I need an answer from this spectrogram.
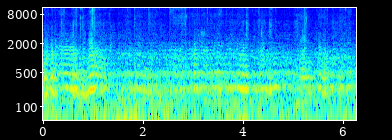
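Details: A steady drone from honey bees working in an opened hive on a fine day, recorded from within: layered low buzzing bands with short pitch swoops from individual bees and a dense crackle of movement.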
